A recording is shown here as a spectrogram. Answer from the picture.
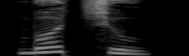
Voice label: "ಬೊಚ್ಚು", kannada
